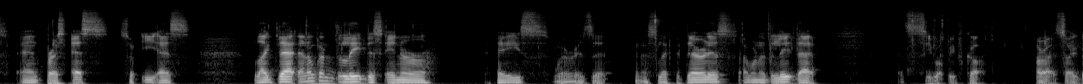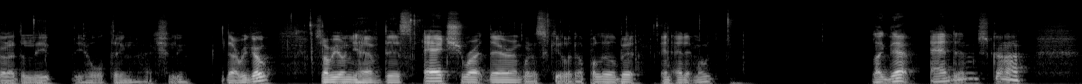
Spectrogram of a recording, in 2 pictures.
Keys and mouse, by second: 3.0 3, 4.1 click, 4.2 middle click, 4.7 click, 4.8 middle click, 5.8 click, 5.9-21.6 middle drag, 6.5 Delete, 9.1 a, 9.3 g, 10.3 3, 11.1 Delete, 13.9 Tab, 14.9 g, 16.3 s, 17.4 Tab, 17.8 a, 18.1 s.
